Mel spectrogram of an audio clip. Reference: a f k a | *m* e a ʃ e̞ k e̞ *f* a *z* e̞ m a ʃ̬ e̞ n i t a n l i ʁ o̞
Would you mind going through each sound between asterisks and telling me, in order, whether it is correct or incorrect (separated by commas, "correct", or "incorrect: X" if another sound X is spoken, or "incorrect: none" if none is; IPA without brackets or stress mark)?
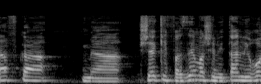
correct, correct, correct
